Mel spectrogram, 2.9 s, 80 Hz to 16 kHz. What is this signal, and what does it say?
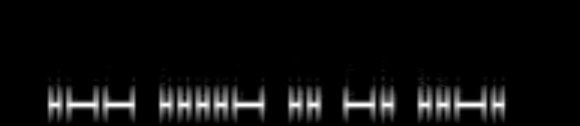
Morse code, heard as a keyed tone, about 26 wpm, 700 Hz. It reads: W4INF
